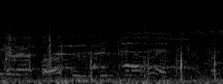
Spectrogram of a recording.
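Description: A young child's high-pitched voice chattering in short, wordless bits, with footsteps on a dirt path.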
